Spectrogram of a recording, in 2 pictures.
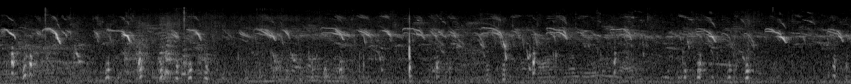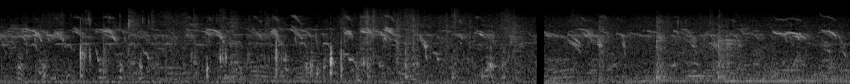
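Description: Birds cheeping: a dense, continuous run of short, high chirps, each falling in pitch, several a second.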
